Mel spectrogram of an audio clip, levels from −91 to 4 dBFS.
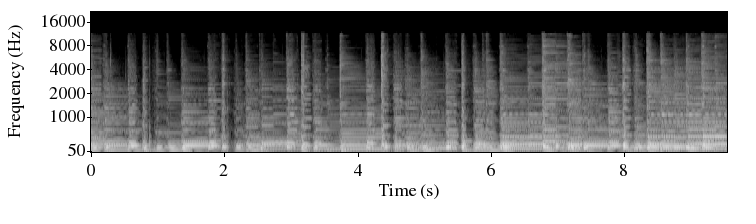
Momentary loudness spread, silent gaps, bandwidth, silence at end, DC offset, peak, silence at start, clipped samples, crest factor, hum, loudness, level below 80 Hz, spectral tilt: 6 LU; none; 11.5 kHz; 0 s; under 0.1%; -2 dBFS; 0 s; under 0.1%; 16 dB; none; -20 LUFS; -36 dBFS; -7 dB/octave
